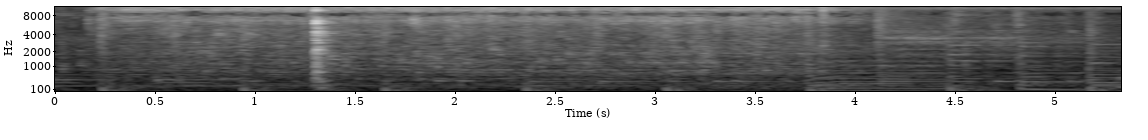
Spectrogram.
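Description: Sliced potatoes being washed in water for Scottish stovies, with continuous running and splashing water and occasional clunks and knocks in a sink, close and steady without speech.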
